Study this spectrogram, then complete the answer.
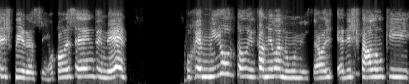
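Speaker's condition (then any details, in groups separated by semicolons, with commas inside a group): Cerebral palsy; diagnosed at about one year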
